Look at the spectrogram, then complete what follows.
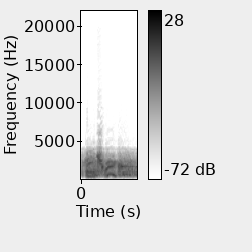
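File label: Hungarian bomb failure mood low, speech; War Thunder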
